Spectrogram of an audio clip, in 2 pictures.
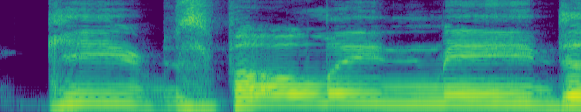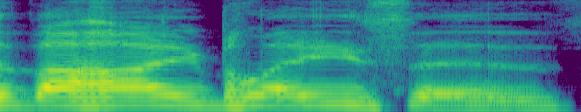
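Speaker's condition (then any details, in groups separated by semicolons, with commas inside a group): Parkinson's disease; speaks slowly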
